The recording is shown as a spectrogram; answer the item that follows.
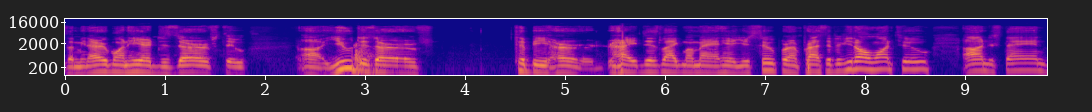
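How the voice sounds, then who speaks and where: A man's voice: medium pitch, a bit bright, no echo. A man hosting a casual live audio chat, talking in an effusive, slangy, bro-heavy way. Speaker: host.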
